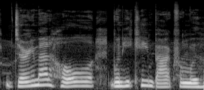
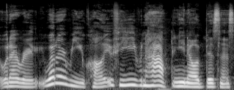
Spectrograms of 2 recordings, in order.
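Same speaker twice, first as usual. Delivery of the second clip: louder, quicker, fed up; louder exasperated repeat of whatever; exasperated louder rant; 2 semitones higher, 8 dB louder, faster than usual. Real, not acted. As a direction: push it out, fed up with him. Exasperated rant about dad.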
